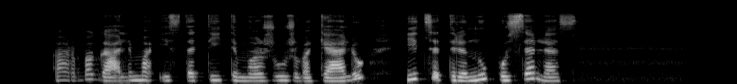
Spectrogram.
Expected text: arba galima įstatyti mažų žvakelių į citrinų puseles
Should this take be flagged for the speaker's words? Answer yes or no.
no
